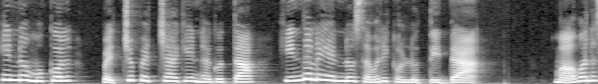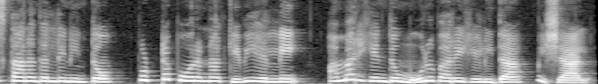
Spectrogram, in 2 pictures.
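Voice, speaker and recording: A woman narrating a romantic family story in an expressive, emotional way. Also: high-pitched.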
